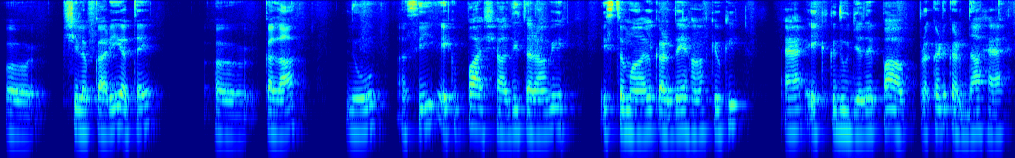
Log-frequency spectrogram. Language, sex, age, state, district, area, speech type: Punjabi, male, 18-30, Punjab, Pathankot, urban, spontaneous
